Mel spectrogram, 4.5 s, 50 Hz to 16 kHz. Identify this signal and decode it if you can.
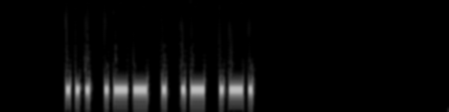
Morse code, heard as a keyed tone, about 25 wpm, 700 Hz. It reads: SWEAR
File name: 5 Letter Words - First 3 Letters Given - 25wpm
